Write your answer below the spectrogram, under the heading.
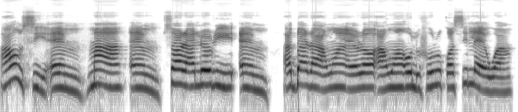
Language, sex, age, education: Yoruba, female, 15-29, tertiary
